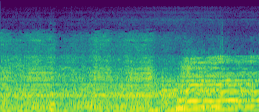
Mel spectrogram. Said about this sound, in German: Ja, der brummt so, ne? Pass auf, ich finde es voll furchteinflößend. Ja. Ja, das ist jetzt Motorrad. Das hört sich wie ein Motorrad an, ne? Das ist auch ein Motorrad.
